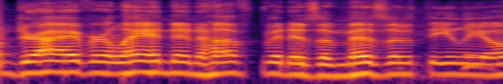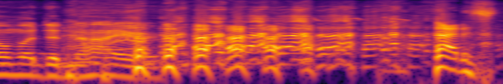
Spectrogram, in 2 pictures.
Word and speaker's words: mesothelioma: clarify this I am a firm believer that mesothelioma is a real thing say that again mesothelioma mesothelioma that's how you say it right yeah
